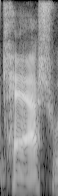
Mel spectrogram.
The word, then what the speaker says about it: Cache: calling Cash, which is spelled C-A-C-H-E.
